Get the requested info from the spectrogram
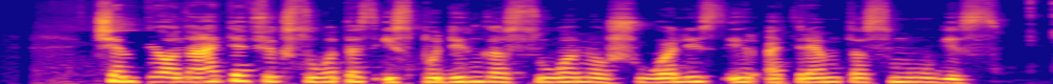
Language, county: Lithuanian, Šiauliai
